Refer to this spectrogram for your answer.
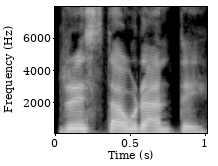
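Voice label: "restaurant", Spanish, female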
